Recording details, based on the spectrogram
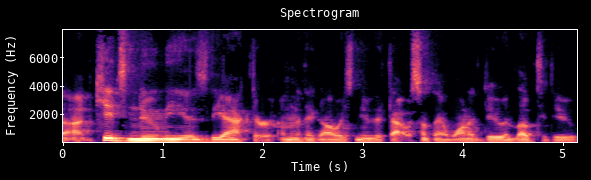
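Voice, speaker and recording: A plain, everyday voice: a man with an American accent, fairly low in pitch, fairly quick in pace, with fairly even intonation. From Northern California. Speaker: actor. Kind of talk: casual interview. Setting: video call. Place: home room. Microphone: webcam.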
